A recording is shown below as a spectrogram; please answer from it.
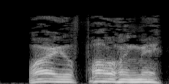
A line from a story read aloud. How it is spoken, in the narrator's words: Teft growled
